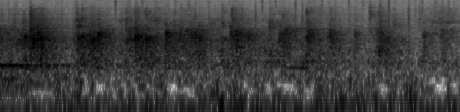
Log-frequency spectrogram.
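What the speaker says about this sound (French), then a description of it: "Acclamez très fort" An audience at a church miracle and prophecy service claps and applauds in a steady, moderately loud patter that fills the moment with no voice over it.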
